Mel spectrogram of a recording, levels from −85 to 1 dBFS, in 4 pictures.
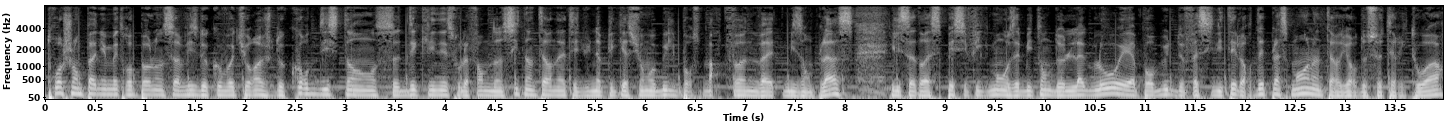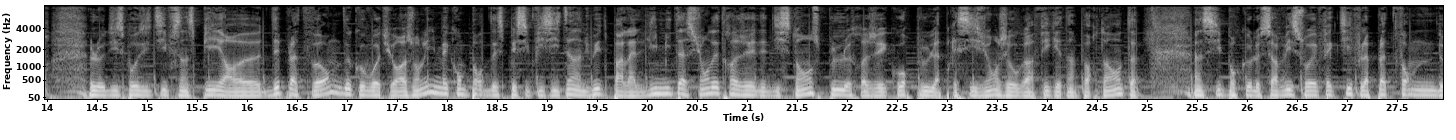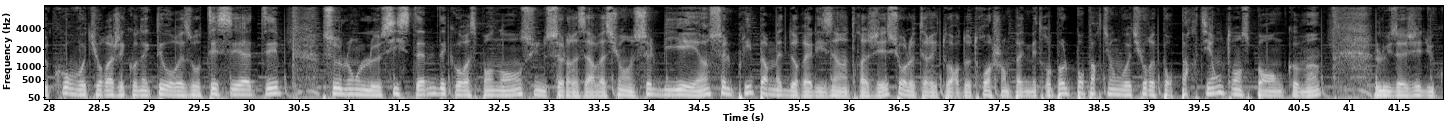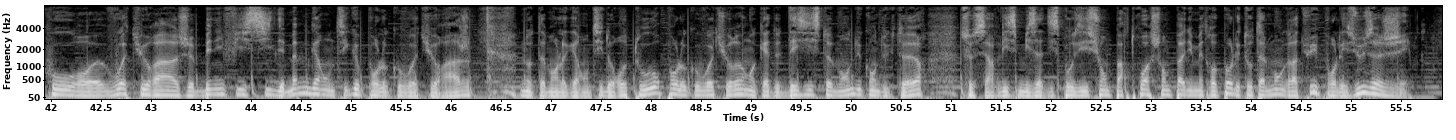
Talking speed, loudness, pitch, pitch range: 185 wpm, -18 LUFS, 100 Hz, 95-115 Hz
